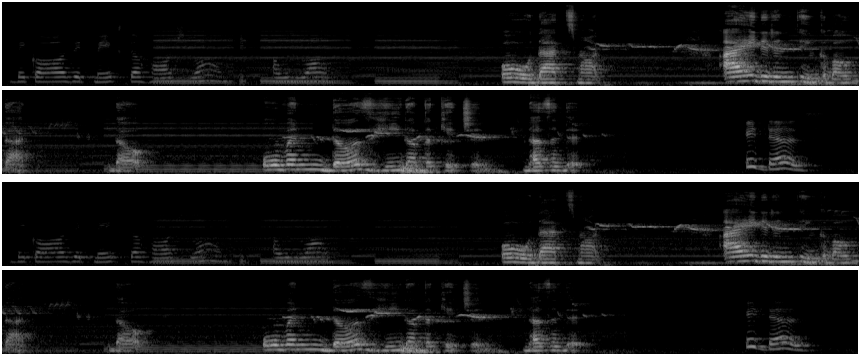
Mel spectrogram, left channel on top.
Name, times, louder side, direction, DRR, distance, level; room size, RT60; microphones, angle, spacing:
voice 1, 0.1-2.3 2.7-3.3 16.0-16.8, left 2 dB, 85° left, 2.8 m, -47 dB
sound 1, 1.5-11.7, left 3 dB, 45° left, 1.7 m, -56 dB
voice 2, 5.0-6.1 6.8-8.9 9.6-10.1 11.2-14.4, left 3 dB, 25° left, 0.8 m, -34 dB
Bird, 5.5-9.6 11.2-14.7, right 2 dB, 5° right, 1.4 m, -46 dB
18.0 x 9.3 x 7.8 m
head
